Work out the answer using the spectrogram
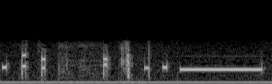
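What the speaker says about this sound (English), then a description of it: "stand by for tones" Amateur radio repeater tones on a Skywarn weather net, a string of short electronic beeps at differing pitches, then one long steady tone, loud and clean over a low constant hum.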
